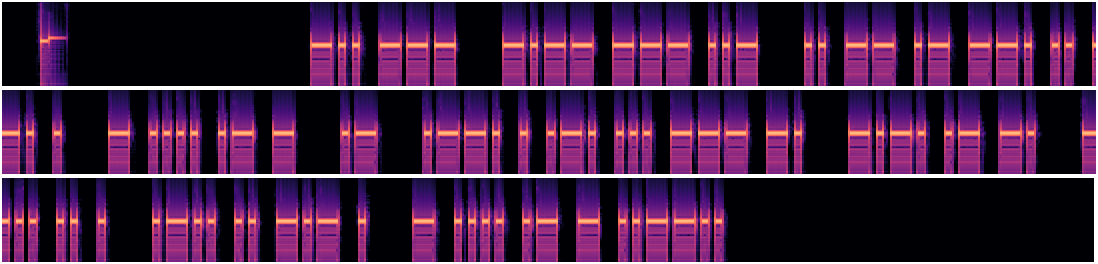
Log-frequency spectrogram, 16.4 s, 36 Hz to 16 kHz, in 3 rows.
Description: Morse code, heard as a keyed tone, about 34 wpm, 700 Hz. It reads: DO YOU IMAGINE THAT A PERSON CAN DIE LIKE THAT?
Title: Sentences from Top 1400 Words 35wpm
